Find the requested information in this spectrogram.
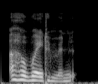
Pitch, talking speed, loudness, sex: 175 Hz, 245 wpm, -15 LUFS, female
